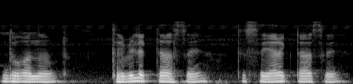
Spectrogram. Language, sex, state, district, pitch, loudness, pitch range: Bengali, male, Tripura, Unakoti, 130 Hz, -15 LUFS, 125-135 Hz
